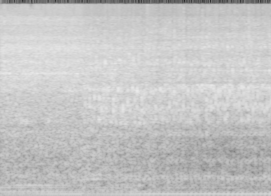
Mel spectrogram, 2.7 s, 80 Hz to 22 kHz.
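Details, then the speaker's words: BMW 335i after replacing the fuel pressure sensor and two bad injectors (index 12 injectors fitted, new ones in cylinders 3, 4 and 6): steady, smooth idle with an even hum and no misfire or rough shake; running normally. "So, I didn't swap it cuz the one that we have looked like it's brand new. It ended up being just the the fuel pressure sensor. And then we had two bad injectors finally"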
